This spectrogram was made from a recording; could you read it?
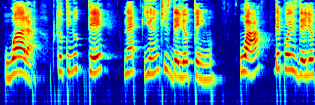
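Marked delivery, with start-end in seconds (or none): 0.1-0.6 "What a" run together as "wara"; flapped T. Shown as a demonstration. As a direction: flap the T of "What a" into a quick R. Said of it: "esse what a vira what a". ("What a" falado como "wara")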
